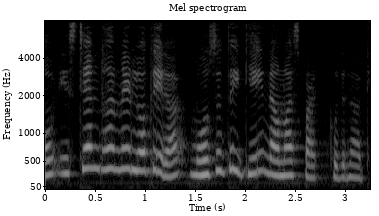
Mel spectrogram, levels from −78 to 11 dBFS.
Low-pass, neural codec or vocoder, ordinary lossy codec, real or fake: none; codec, 16 kHz, 0.5 kbps, FunCodec, trained on LibriTTS, 25 frames a second; none; fake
